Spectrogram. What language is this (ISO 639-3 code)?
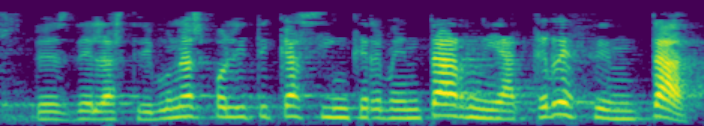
spa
